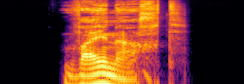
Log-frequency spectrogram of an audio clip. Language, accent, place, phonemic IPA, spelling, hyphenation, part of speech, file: German, Germany, Berlin, /ˈvaɪ̯ˌnaxt/, Weihnacht, Weih‧nacht, noun, De-Weihnacht.ogg
- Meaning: alternative form of Weihnachten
